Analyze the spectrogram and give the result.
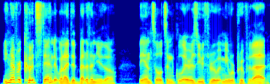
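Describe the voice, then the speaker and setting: A man's voice: mid-range voice, a little fast, clear, resonant tone, no room sound, clean studio sound, close to an everyday voice. A man playing a proud, combative young head chef in an audio roleplay, talking in a sarcastic, confrontational way. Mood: mocking. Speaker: voice actor.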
